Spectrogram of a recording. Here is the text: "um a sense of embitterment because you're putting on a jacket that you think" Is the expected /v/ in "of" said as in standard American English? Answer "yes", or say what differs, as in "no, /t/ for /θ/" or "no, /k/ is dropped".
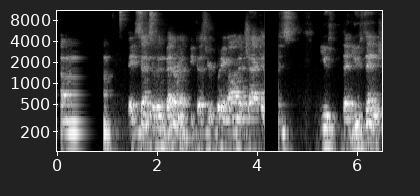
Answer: yes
